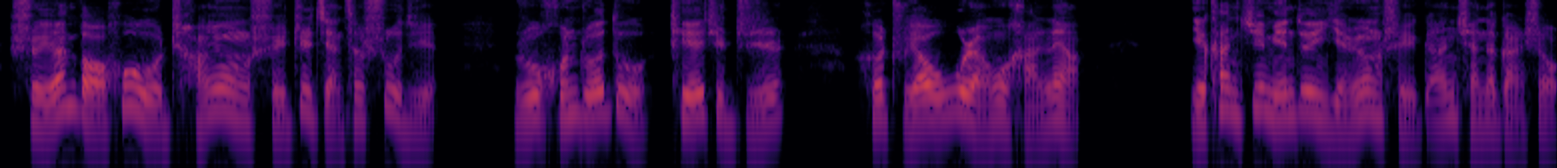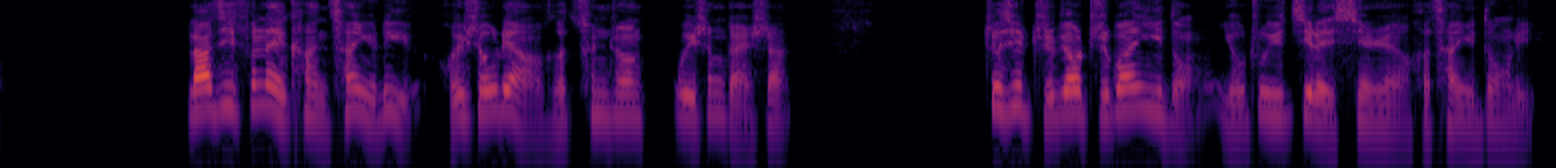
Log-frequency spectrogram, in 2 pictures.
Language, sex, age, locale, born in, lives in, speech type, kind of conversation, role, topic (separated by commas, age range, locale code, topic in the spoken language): Chinese, male, 35-39, zh-CN, China, United States, read, expert-assistant, expert, 在野生动物保护中，哪些物种的保护最应该被优先考虑？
